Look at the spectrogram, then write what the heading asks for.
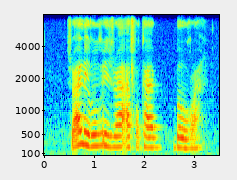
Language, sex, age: Tswana, female, 18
